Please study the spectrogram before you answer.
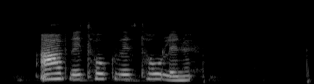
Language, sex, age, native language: Icelandic, female, 10, Icelandic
